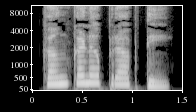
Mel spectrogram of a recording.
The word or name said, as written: ಕಂಕಣಪ್ರಾಪ್ತಿ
